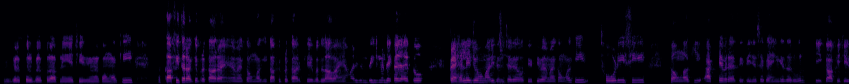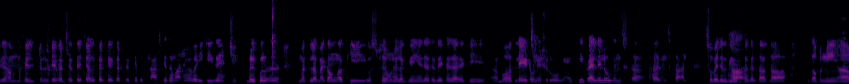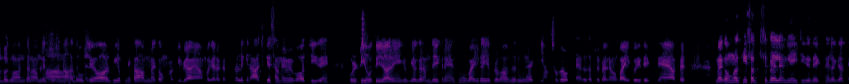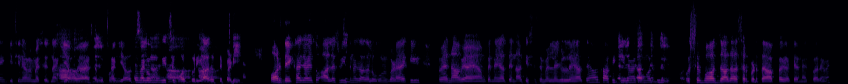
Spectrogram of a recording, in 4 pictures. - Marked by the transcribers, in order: in English: "एक्टिव"; other background noise; tapping; in English: "लेट"
- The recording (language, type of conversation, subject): Hindi, unstructured, आपके हिसाब से मोबाइल फोन ने हमारी ज़िंदगी को कैसे बेहतर बनाया है?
